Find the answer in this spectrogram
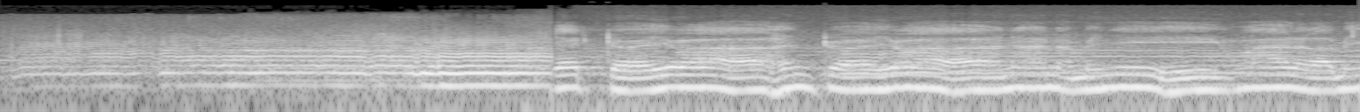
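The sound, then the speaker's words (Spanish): Flies buzzing: a loud, continuous nasal drone that holds steady at first, then wavers and wobbles in pitch through the second half. “Las moscas.”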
